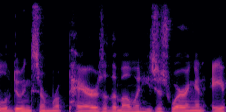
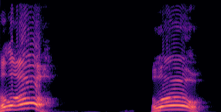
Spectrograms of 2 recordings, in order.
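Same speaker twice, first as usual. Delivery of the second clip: thick dwarf voice, very high, very loud bellow; 11 dB louder than usual. Narrator voicing a distant dwarf calling across the pavilion, thick dwarven bellow. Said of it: "You hear a thick dwarven voice bellow out".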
